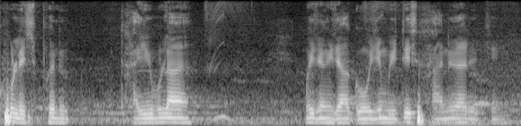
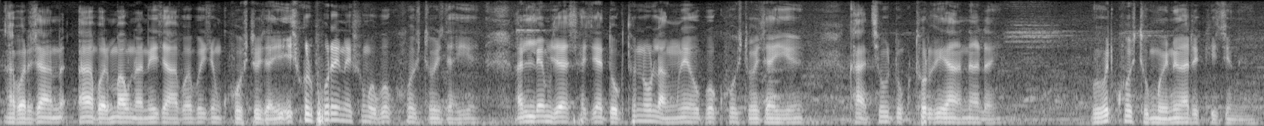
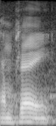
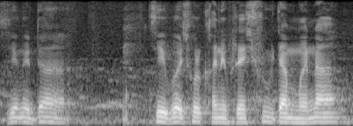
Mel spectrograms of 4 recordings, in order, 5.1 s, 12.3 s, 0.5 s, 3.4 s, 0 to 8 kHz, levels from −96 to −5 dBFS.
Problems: none marked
